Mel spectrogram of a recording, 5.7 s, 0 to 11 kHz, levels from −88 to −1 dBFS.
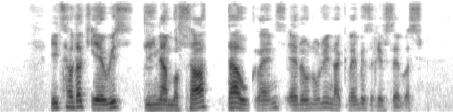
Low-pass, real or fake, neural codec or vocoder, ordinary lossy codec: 9.9 kHz; fake; codec, 16 kHz in and 24 kHz out, 2.2 kbps, FireRedTTS-2 codec; AAC, 48 kbps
